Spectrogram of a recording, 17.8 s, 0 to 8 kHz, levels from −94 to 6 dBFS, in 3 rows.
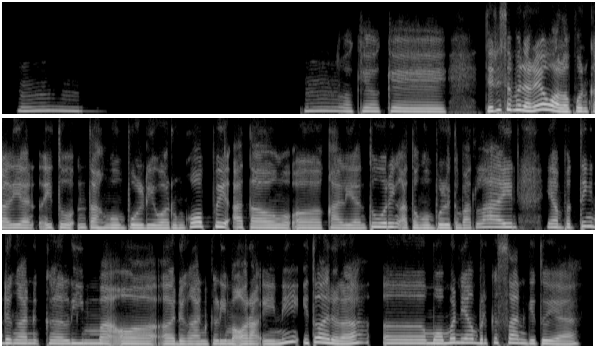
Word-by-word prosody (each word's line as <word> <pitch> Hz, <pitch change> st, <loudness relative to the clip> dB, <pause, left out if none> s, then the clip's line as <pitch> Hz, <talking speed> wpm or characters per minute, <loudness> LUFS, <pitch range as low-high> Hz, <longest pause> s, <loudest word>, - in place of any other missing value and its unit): Hmm. 275 Hz, 0 st, -10 dB, 2.2 s
Mmm, 265 Hz, -2 st, -8 dB
oke 230 Hz, +1 st, -7 dB, 0.2 s
oke. 240 Hz, +2 st, -3 dB, 0.8 s
Jadi 255 Hz, +5 st, +2 dB
sebenarnya 335 Hz, -2 st, +4 dB
walaupun 235 Hz, -5 st, +5 dB
kalian 215 Hz, -1 st, 0 dB
itu 215 Hz, 0 st, -1 dB
entah 215 Hz, -1 st, -2 dB
ngumpul 200 Hz, 0 st, +1 dB
di 195 Hz, 0 st, +1 dB
warung 190 Hz, +1 st, 0 dB
kopi 290 Hz, -2 st, +2 dB
atau, 215 Hz, -3 st, 0 dB
eee, 200 Hz, 0 st, 0 dB
kalian 195 Hz, -1 st, -2 dB
touring 275 Hz, -1 st, +1 dB
atau 205 Hz, -1 st, -2 dB
ngumpul 200 Hz, +1 st, +1 dB
di -, -, -1 dB
tempat 200 Hz, +1 st, -5 dB
lain, 255 Hz, 0 st, -1 dB, 0.3 s
yang 240 Hz, -1 st, 0 dB
penting 270 Hz, +6 st, -3 dB
dengan 235 Hz, -2 st, 0 dB
kelima 220 Hz, -1 st, 0 dB
eee 210 Hz, -1 st, +2 dB, 0.2 s
eee, -, -, +3 dB
dengan 195 Hz, 0 st, 0 dB
kelima 210 Hz, -1 st, +1 dB
orang 200 Hz, 0 st, +2 dB
ini, 225 Hz, -, 0 dB
itu 255 Hz, +4 st, -4 dB
adalah, 240 Hz, -2 st, +2 dB, 0.2 s
eee, 240 Hz, 0 st, 0 dB
momen 240 Hz, +5 st, +2 dB
yang 285 Hz, -1 st, 0 dB
berkesan, 265 Hz, +2 st, -2 dB
gitu 225 Hz, 0 st, 0 dB
ya? 190 Hz, -1 st, -1 dB
230 Hz, 140 wpm, -28 LUFS, 205-265 Hz, 2.2 s, walaupun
